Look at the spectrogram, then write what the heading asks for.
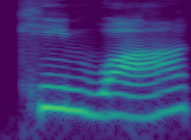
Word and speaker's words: quinoa: Quinoa that's spelled qu u i o n a and it's pronounced quinoa.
